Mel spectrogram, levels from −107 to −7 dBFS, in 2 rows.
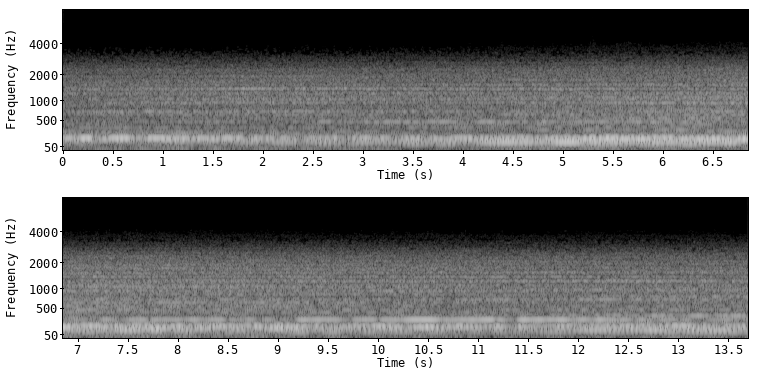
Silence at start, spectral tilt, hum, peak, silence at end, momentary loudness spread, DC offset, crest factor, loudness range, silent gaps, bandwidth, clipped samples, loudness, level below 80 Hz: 0 s; -9.5 dB/octave; none; -26 dBFS; 0 s; 7 LU; under 0.1%; 14 dB; 5 LU; none; 3.4 kHz; under 0.1%; -40 LUFS; -60 dBFS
